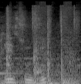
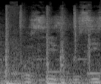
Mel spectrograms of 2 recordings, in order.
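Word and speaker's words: Rusizi: Roussisi. Ah. Voilà. On m'a corrigé. Roussisi. On est dans la ville de Roussisi. Moi j'ai dit Risuzu. Je croyais qu'on était au Japon. Roussisi.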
